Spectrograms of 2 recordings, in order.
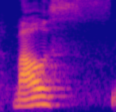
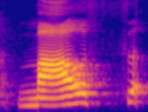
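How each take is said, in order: First: 마우스 as 'mouse', final sound a hissed s; ending in S. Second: 마우스 as 'mouth', final sound a th; ending in TH. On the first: Teacher showing the word for mouse, 마우스 ending in s. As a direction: say 마우스 with a plain s at the end. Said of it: "이렇게 하면은 그 생쥐나". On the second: Teacher showing the word for mouth, 마우스 ending in th. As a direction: say 마우스 with tongue between teeth at the end. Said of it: "이렇게 해야지 입이 되는". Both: Shown as a demonstration.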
